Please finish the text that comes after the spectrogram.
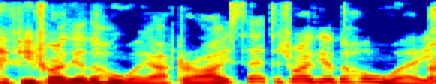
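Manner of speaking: soft, low-key, motherly voice. Friends in a hallway deciding which way to go, in a mom voice. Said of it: "That sounded like a mom voice".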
